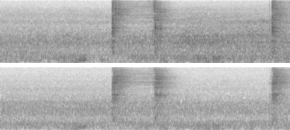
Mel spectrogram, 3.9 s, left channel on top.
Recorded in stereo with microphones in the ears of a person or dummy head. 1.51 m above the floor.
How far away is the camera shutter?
About 1.0 m.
